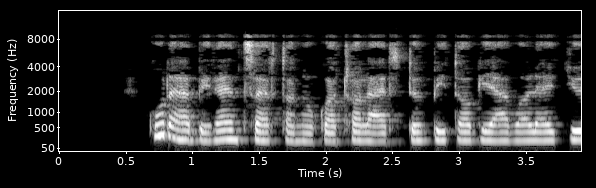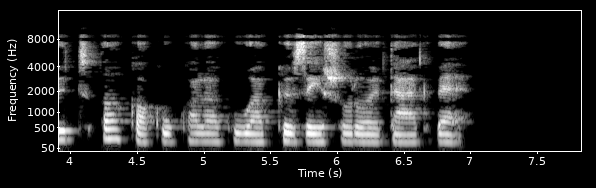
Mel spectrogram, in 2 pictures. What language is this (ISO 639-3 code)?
hun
